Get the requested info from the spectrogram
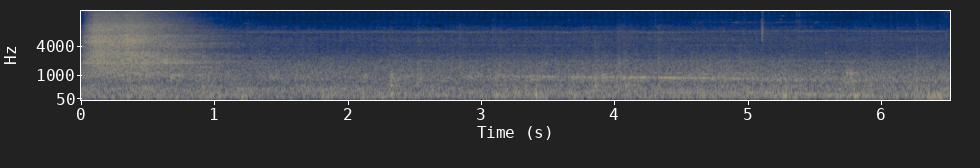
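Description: Toden Arakawa Line tram running slowly along the track, a steady low rumble with a faint high whine that dips slightly in pitch midway. A loud hiss lasts under a second at the very start.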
